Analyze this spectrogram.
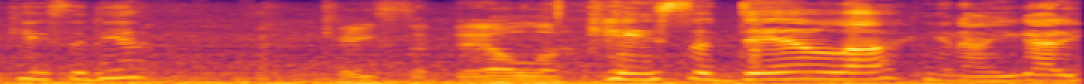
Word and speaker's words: quesadilla: I'm craving some tacos, yeah, and a, how do you say quesadilla?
